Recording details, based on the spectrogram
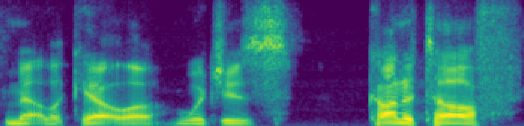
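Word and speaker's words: Metlakatla: grew up in a small town and it's pronounced Metallica which is kind of tough to to pronounce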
